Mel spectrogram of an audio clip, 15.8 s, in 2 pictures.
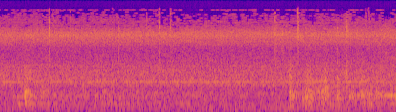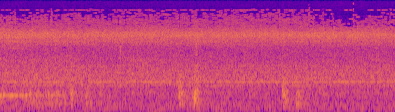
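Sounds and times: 
E261 series Saphir Odoriko limited express train rumble: 0.0s - 15.8s
faint constant whine: 0.0s - 15.8s
clunks and rattles: 5.6s - 10.2s, 11.4s - 12.1s, 13.5s - 14.2s.

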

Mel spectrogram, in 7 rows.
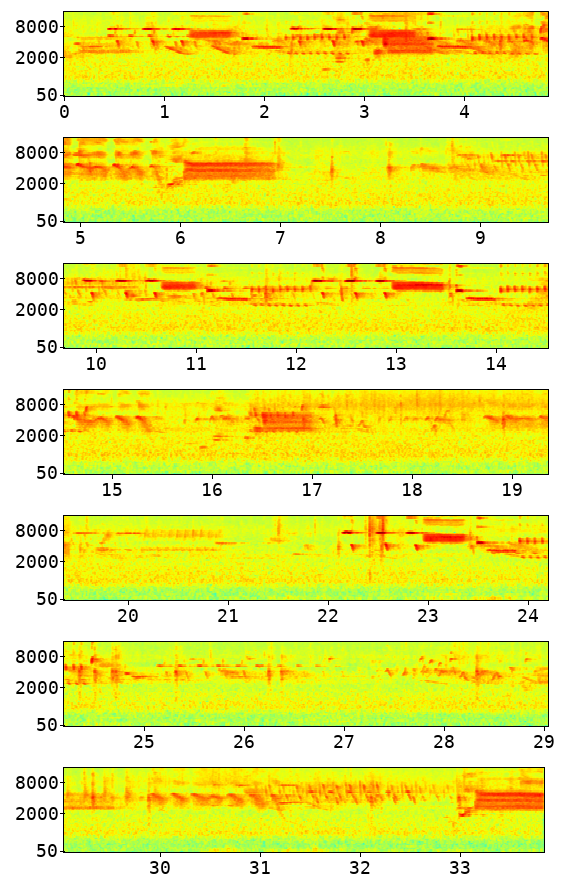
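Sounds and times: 
birds chirping: 0.0s - 33.8s.

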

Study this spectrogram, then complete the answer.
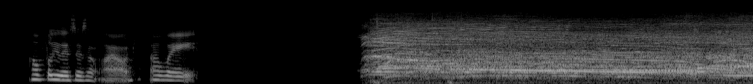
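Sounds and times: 
speech: 0.3s - 2.1s
crowd booing sound effect: 3.6s - 7.5s.

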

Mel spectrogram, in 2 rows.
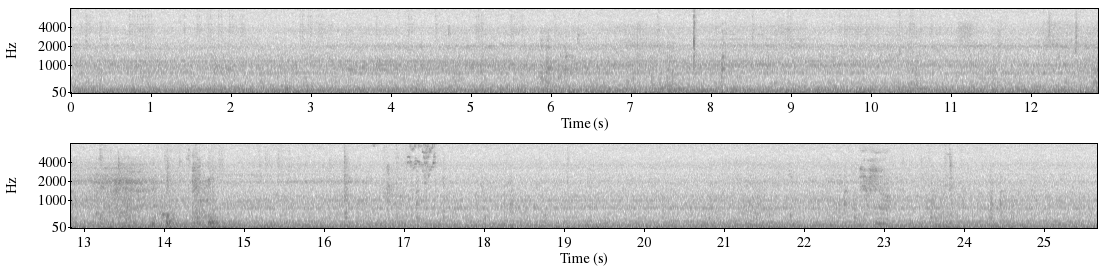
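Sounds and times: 
Nishi-Kyushu Shinkansen train rumble and hum from Nagasaki toward Saga: 0.0s - 25.6s
light clicks and squeaks: 16.6s - 17.5s.

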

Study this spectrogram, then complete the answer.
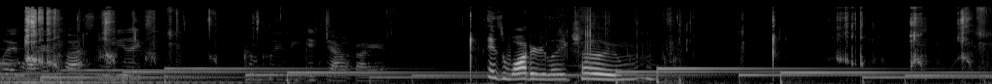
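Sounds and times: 
person chomping on food near microphone: 0.2s - 2.6s, 5.8s - 9.9s
speech: 4.9s - 6.8s.

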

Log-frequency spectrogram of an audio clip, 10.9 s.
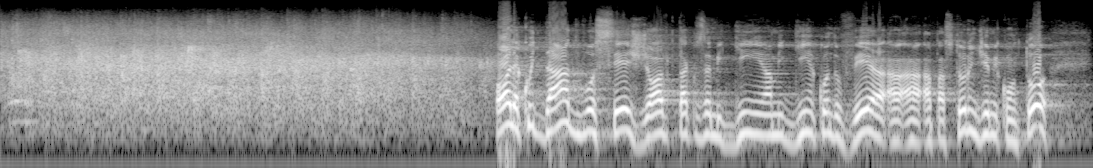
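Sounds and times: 
audience applause: 0.0s - 5.7s
speech: 5.0s - 10.7s.

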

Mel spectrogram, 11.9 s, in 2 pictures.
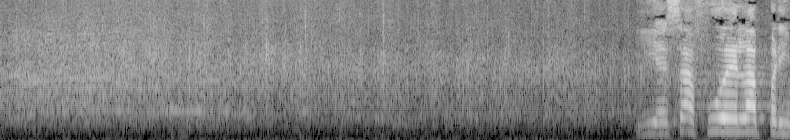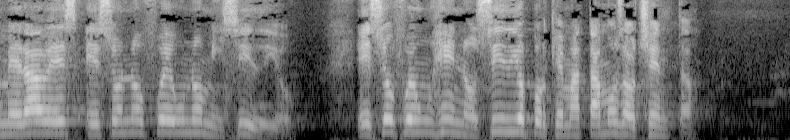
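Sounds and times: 
audience applause: 0.0s - 4.8s
speech: 4.8s - 11.2s.

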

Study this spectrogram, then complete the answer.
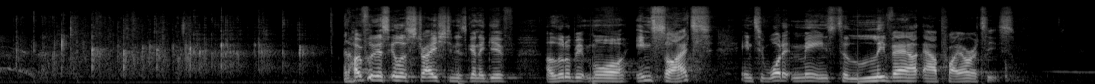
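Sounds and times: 
audience round of applause: 0.0s - 3.3s
speech: 3.4s - 10.2s.

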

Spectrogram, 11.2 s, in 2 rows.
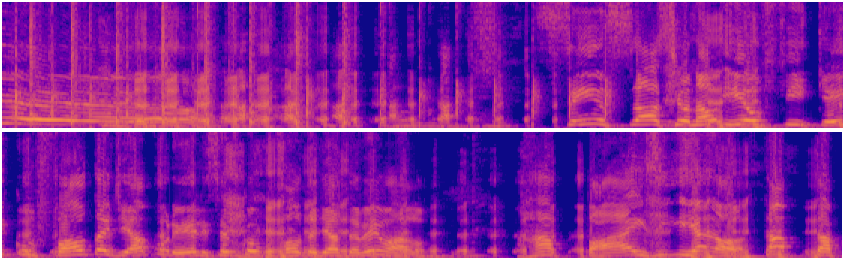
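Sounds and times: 
hand clapping: 0.0s - 5.0s
laughter: 0.0s - 11.2s
speech: 0.9s - 11.2s.

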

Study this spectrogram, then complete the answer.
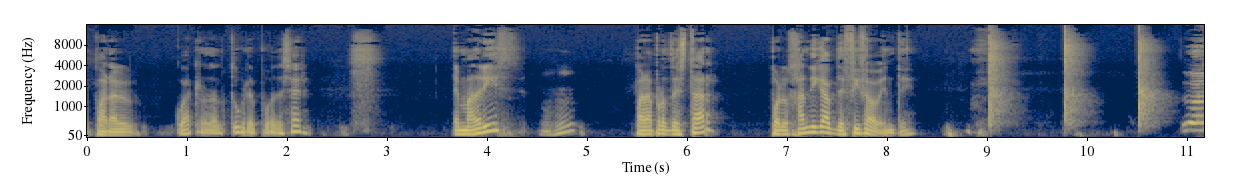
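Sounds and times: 
speech: 0.0s - 2.9s, 3.6s - 9.0s, 11.0s - 11.1s
hands clapping: 8.8s - 11.1s.

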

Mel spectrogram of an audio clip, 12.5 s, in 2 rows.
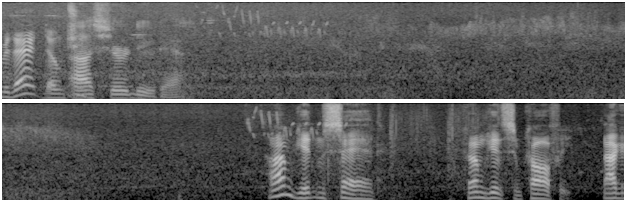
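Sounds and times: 
speech: 0.0s - 2.0s, 8.9s - 10.1s, 10.9s - 12.4s
wind blowing through trees: 0.0s - 12.4s.

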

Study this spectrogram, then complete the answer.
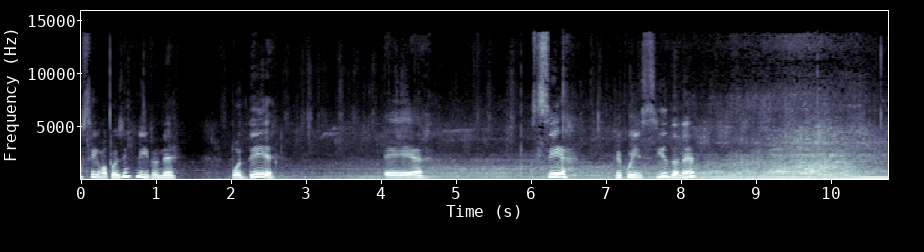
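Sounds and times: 
speech: 0.0s - 1.4s, 2.0s - 2.8s, 4.0s - 4.8s, 6.2s - 8.4s
noisy quad bike passing: 1.7s - 10.7s.

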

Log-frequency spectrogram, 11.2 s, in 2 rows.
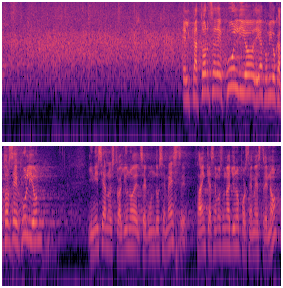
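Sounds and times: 
audience applauding loudly: 0.0s - 4.8s
speech: 3.6s - 6.6s, 7.3s - 11.1s.

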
